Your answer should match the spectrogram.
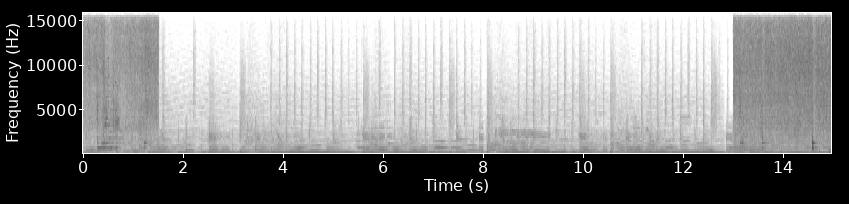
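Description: Pork sausage browns in a cast iron skillet, a continuous crackling sizzle with rhythmic scraping and stirring, fairly loud and steady, with no talk over it.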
